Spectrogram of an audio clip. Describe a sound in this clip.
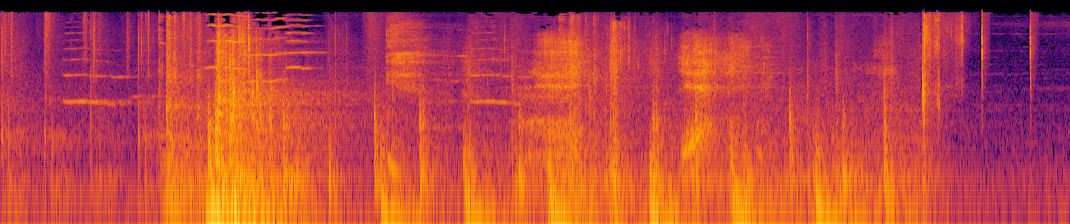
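Footsteps tread across a hard floor.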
